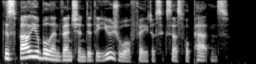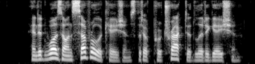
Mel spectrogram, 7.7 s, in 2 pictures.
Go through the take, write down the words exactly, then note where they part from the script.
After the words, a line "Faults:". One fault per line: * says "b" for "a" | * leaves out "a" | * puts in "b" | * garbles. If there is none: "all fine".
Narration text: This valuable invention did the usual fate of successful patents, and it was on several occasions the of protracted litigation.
This valuable invention did the usual fate of successful patents, and it was on several occasions the of protracted litigation.
Faults:
all fine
